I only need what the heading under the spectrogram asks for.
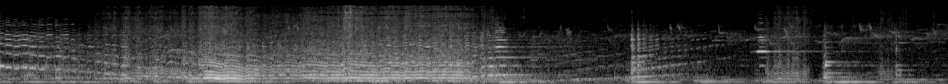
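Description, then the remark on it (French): A wild bee buzzes in flight, its drone rising and falling in pitch, steady for several seconds and then breaking into shorter, intermittent bursts as it moves around. No one speaks. “Leurs différents bourdonnements, plus ou moins graves ou aigus, nous est familier.”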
